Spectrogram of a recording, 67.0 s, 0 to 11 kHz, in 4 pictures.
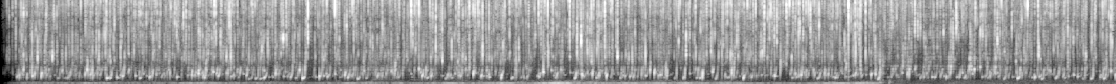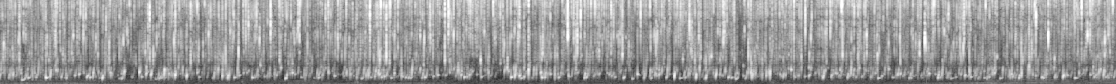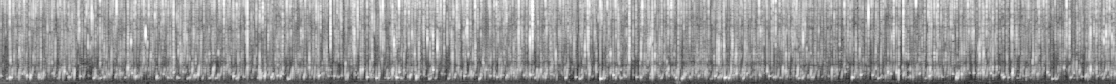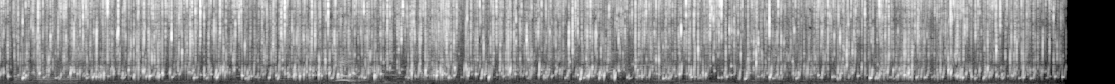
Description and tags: Single Small Fountain Recorded with Zoom H4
